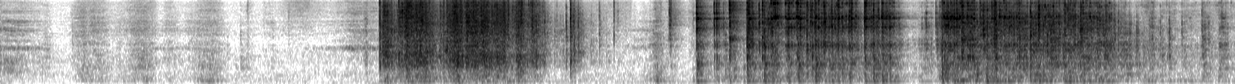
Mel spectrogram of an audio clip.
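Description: Small washed gravel stones poured into a wire hardware-cloth cage, rattling against the mesh and the ceramic heat emitter inside it. There are three pours of a second or so each, starting a couple of seconds in, after a few light clicks.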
